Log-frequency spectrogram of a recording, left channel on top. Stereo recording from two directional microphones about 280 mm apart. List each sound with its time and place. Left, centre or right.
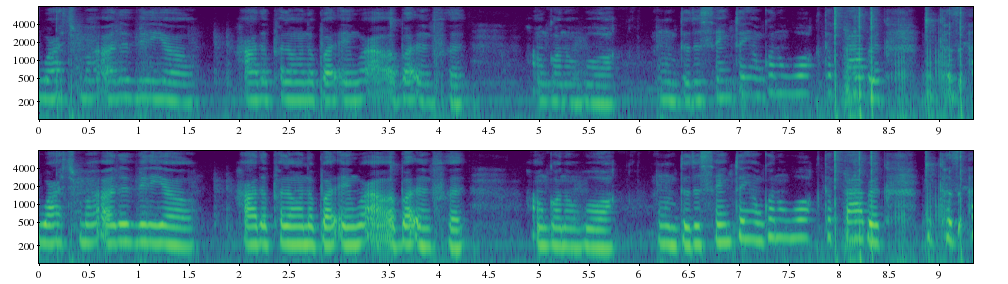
0.0 s speech: centre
